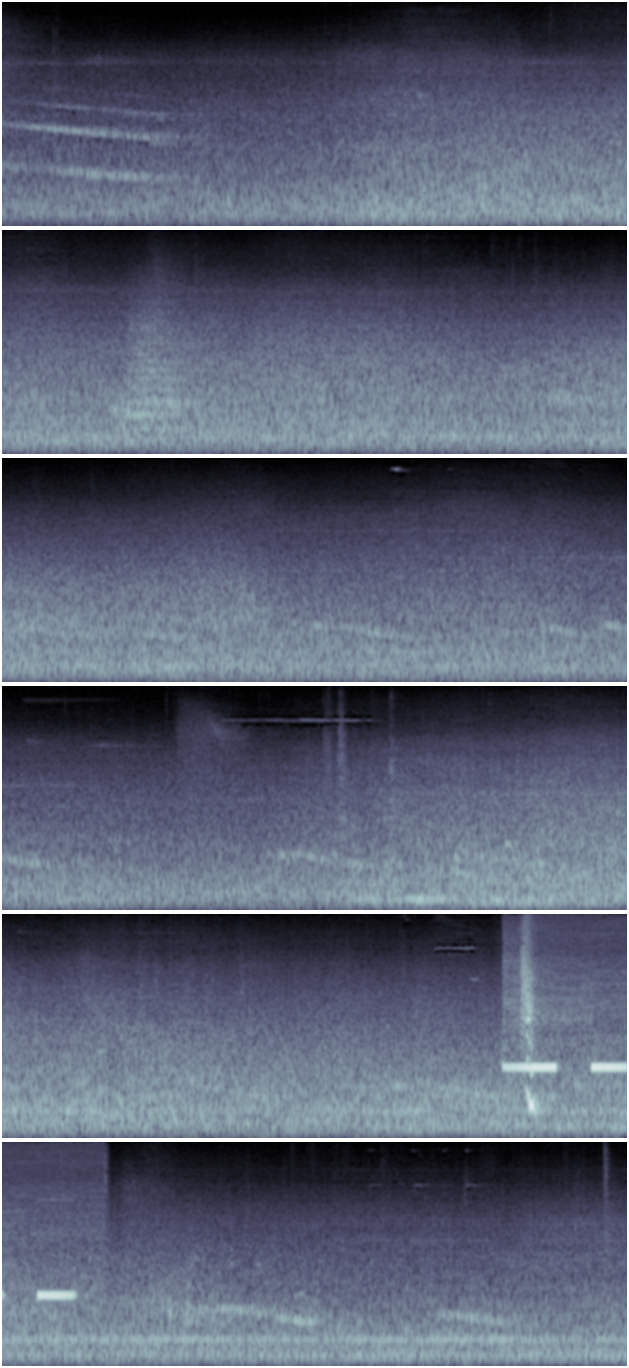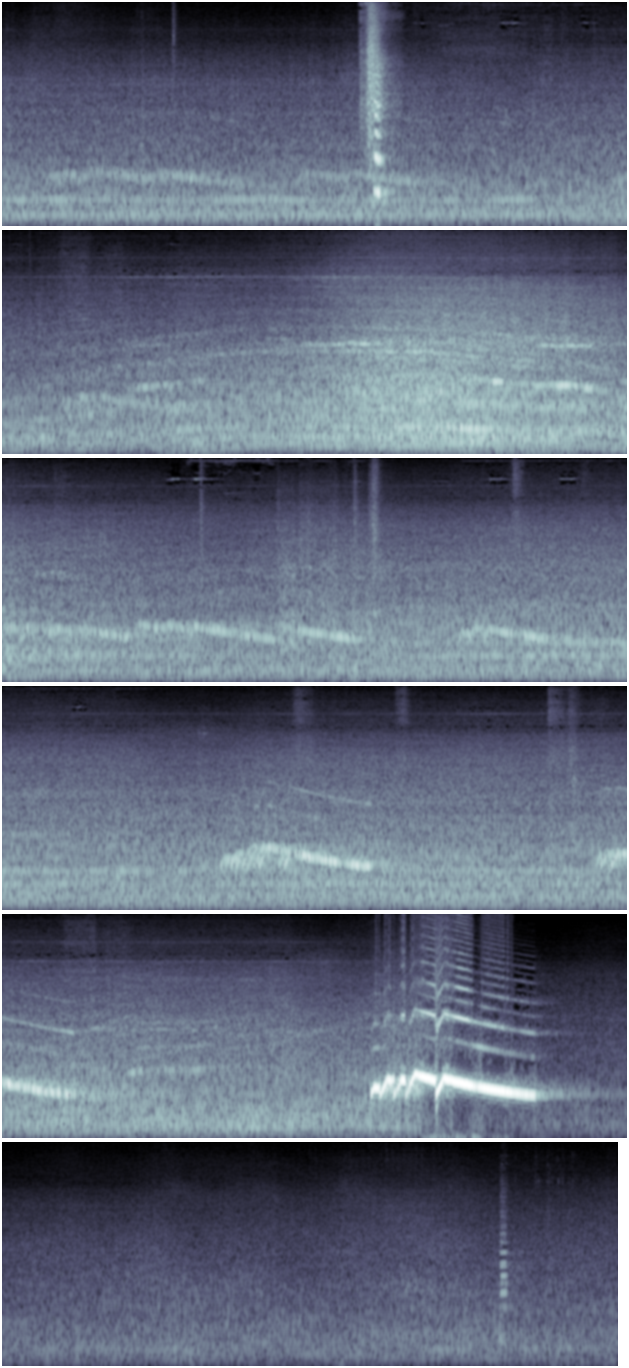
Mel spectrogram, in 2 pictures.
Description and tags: trucks sirens
some distant police sirens in nyc
ambient, city, nyc, police, sirens, truck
